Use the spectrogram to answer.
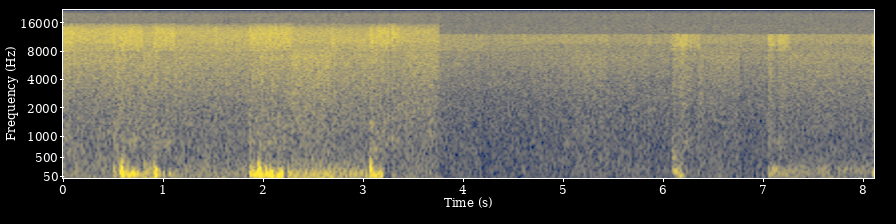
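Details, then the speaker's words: Mitral stenosis murmur played in a cardiology teaching seminar: low, muffled heart thumps with a low diastolic rumble between some beats, then a quiet stretch. "so next we move on to the mitral uh stenosis heart sound"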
